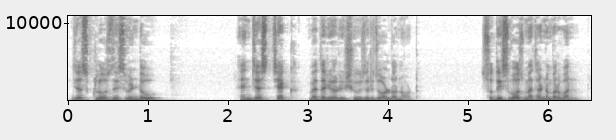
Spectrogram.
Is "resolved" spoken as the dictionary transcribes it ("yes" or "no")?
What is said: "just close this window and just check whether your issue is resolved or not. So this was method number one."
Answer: no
